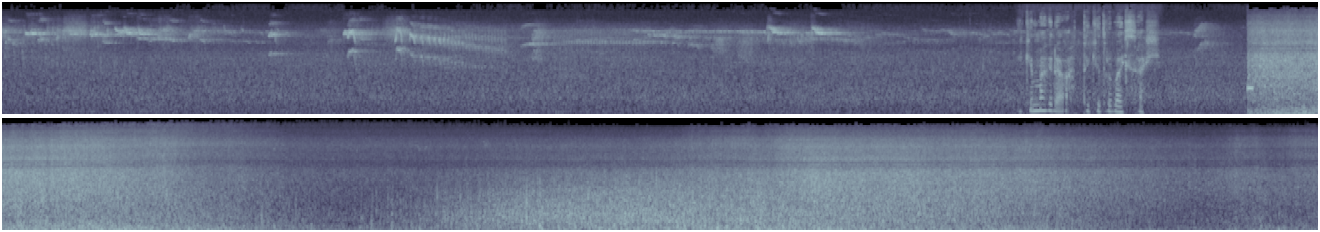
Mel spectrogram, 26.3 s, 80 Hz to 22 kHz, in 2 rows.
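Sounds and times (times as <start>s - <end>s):
speech: 10.3s - 11.8s
heavy storm surf crashing against coastal rocks: 12.5s - 26.3s
gusty wind buffeting the microphone: 12.6s - 26.3s.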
